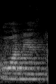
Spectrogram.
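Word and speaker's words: honest: दिया आपने देखा होगा ये जो एच है इसका हम साउंड नहीं करते है ना ये तो साइलेंट लेटर है तो फिर हम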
